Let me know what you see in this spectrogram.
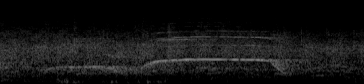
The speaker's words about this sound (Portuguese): Aplauda o Senhor pela sua vida, aplauda.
